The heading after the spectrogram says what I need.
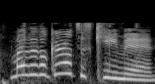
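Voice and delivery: high, delighted surprise; delighted gasp. Real, not acted. Baby enters the room.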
